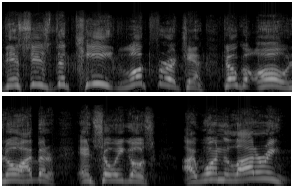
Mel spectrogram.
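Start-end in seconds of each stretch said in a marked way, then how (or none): 0.0-3.4 higher and louder, driving the point home; fervent sermon push; preaching emphasis. Real, not acted. Preacher exhorting congregation. 4.7-5.7 higher, louder and fast; excited retelling. Retold or imitated. Retold quote, repeated louder.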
